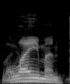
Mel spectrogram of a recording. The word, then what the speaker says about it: Lehman: Lehman.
